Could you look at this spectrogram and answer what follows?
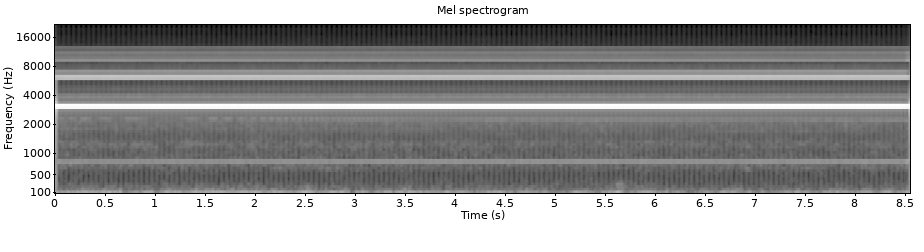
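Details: Steady, piercing high-pitched tone that continues without change; a simulated ear-ringing sound effect imitating tinnitus.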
